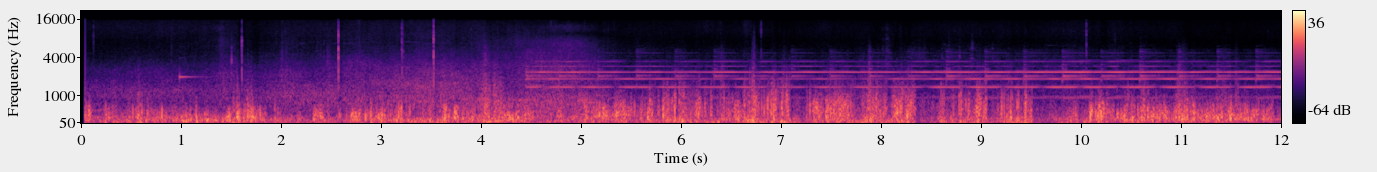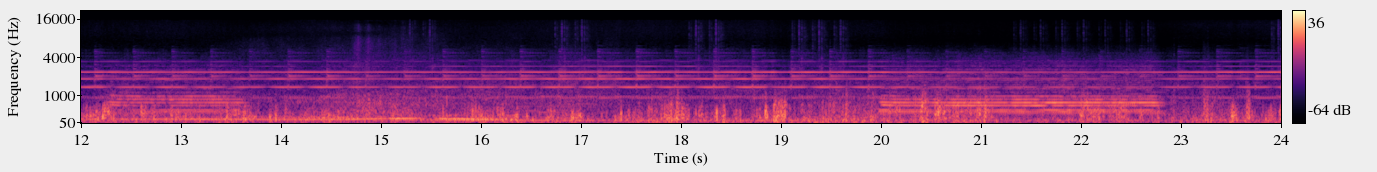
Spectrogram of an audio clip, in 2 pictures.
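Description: Approaching Union Pacific freight train's locomotive horn sounding two long blasts, one about twelve seconds in and one about twenty seconds in, over a steady rumble. A steady high ringing starts about four and a half seconds in and carries on throughout.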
